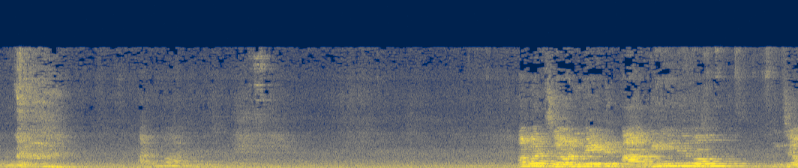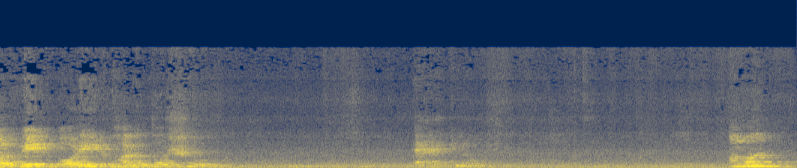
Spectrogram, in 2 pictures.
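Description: A woman recites expressively into a microphone, heard through a loudspeaker.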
